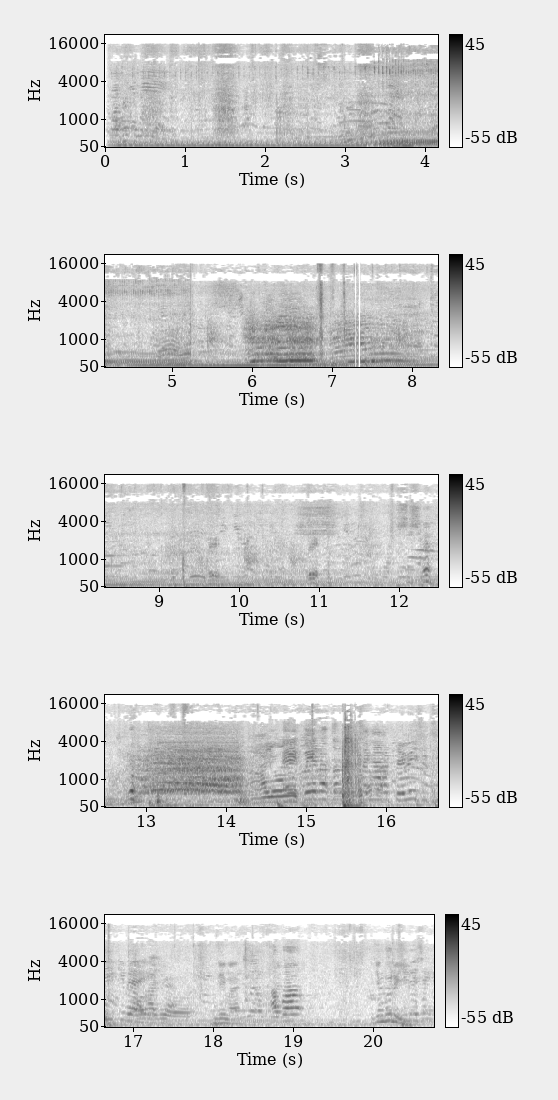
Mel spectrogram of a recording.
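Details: Giant cattle being unloaded from a truck give a low, drawn-out moo of about three seconds. Several people shout and talk around the animals, with music, clapping and handling noise in the background.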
